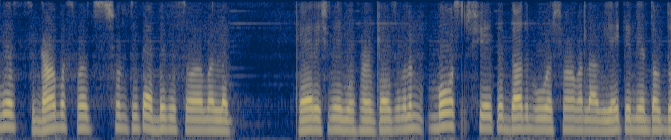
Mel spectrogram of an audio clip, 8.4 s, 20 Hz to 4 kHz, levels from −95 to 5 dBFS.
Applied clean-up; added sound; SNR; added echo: neural separator model SepFormer WHAMR!.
